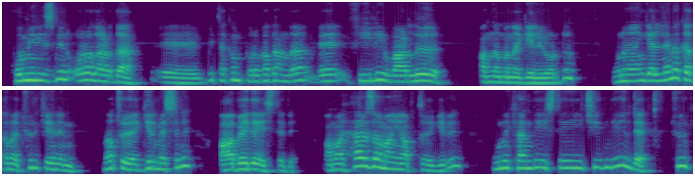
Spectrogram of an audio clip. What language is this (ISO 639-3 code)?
tur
